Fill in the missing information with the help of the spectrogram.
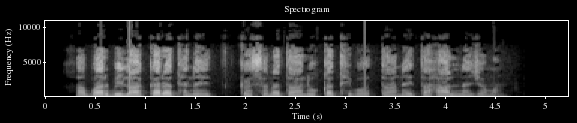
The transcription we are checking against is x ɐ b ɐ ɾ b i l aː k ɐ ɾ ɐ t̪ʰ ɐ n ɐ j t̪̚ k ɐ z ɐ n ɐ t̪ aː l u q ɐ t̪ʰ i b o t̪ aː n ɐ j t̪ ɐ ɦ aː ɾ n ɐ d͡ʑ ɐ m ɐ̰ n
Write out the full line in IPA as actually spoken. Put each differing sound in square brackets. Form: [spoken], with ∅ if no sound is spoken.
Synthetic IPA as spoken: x ɐ b ɐ ɾ b i l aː k ɐ ɾ ɐ t̪ʰ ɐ n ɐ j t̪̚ k ɐ [s] ɐ n ɐ t̪ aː l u q ɐ t̪ʰ i b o t̪ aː n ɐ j t̪ ɐ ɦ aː [l] n ɐ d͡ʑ ɐ m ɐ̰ n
